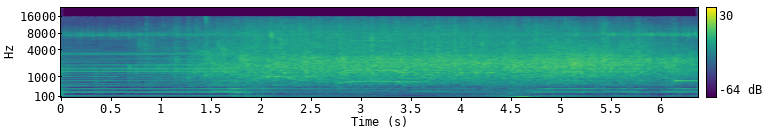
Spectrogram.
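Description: Live jazz piano trio of piano, double bass and drums. Held piano chords give way, about a second in, to a swelling noisy wash under a deep low note that holds for about two and a half seconds. The chords come back near the end.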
